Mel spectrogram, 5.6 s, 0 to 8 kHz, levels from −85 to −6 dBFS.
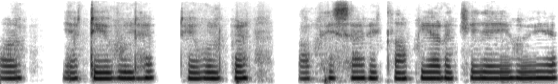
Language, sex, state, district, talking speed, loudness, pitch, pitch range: Hindi, female, Bihar, East Champaran, 150 wpm, -17 LUFS, 220 Hz, 215-225 Hz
